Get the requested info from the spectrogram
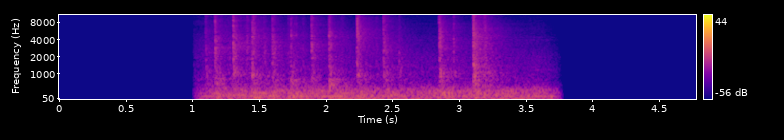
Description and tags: This sound shows the keyboard noise when someone is typing some text. Furthermore, there is a background noise corresponding to the computers' fans.
It was recorded in a computers' room in Tallers building in Campus Poblenou, UPF.
UPF-CS14, Keyboard, PC, Typing, campus-upf, Computer, Office, Tallers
